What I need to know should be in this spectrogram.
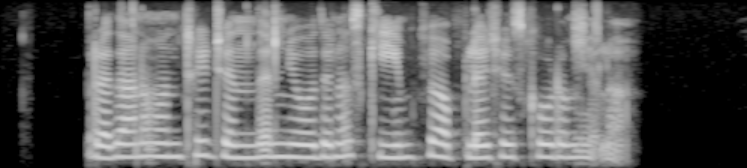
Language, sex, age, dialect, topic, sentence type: Telugu, female, 18-24, Utterandhra, banking, question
